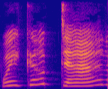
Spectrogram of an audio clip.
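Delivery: high, loud plea to wake dad; child shaking her sleeping dad awake; calling out. A narrator's reading. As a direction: call him awake. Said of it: "I cried".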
